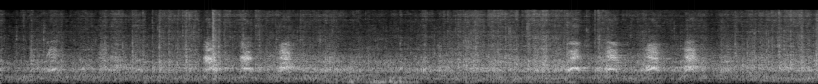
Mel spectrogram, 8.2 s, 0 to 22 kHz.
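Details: Scottish Terriers playing in a back garden in Guildford, Surrey, a pack of Scotties with a Sealyham and a Jack Russell spinning a 12-year-old Scottie on a bread trolley; short sharp barks in clusters near two and six seconds over rattling noise.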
